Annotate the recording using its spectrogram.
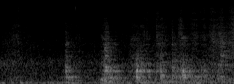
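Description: Light knocks and rubbing of the lathe's back cover as it is lifted off and handled, a few short knocks in the second half, some with a brief metallic ring.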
